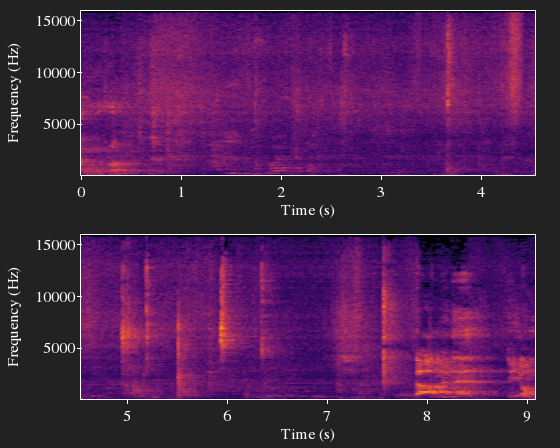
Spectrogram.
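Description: A young man speaks calmly into a microphone, heard over a loudspeaker in an echoing room.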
